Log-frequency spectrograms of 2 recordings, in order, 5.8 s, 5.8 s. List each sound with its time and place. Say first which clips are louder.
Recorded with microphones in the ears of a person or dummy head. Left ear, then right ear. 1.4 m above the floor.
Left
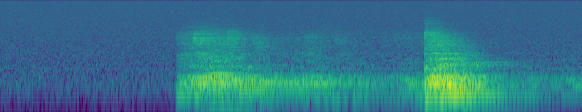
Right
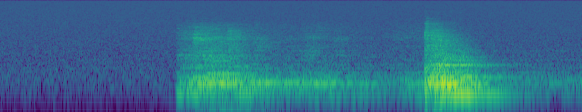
1.8 s a sliding door: left 3 dB; 20° left (ahead or behind), 5.5 m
